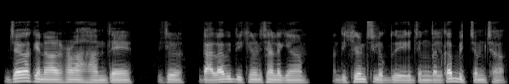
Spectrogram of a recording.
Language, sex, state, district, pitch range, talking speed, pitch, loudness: Garhwali, male, Uttarakhand, Tehri Garhwal, 100-115 Hz, 225 wpm, 105 Hz, -17 LUFS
